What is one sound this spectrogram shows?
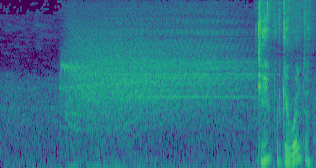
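A bright magical burst swells with a rushing whoosh.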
